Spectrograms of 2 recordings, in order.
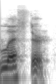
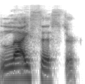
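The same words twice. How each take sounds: First: It is said the way locals say it. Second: It is read closely following its spelling. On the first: This is how locals say the name. The speaker calls it right. "They pronounce it Leicester" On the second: This is how an outsider reads the name. The speaker calls it wrong. "to me, it's a Leicester"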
